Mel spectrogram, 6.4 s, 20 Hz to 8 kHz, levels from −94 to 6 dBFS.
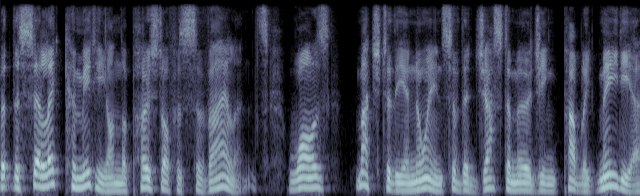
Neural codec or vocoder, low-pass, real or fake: none; 7.2 kHz; real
